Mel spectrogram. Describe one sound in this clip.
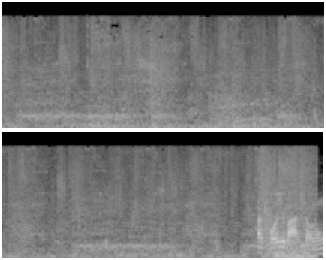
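Game characters clash with magic spells and strikes.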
